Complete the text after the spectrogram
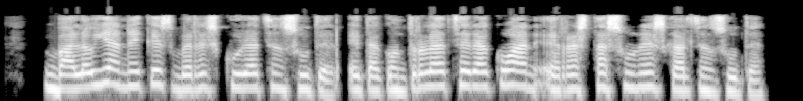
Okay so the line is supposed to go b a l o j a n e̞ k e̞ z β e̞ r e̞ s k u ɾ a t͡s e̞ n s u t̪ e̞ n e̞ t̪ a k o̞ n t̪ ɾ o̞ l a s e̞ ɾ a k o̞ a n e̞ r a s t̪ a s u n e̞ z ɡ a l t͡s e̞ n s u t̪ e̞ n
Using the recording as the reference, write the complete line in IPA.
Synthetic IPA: b a l o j a n e̞ k e̞ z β e̞ r e̞ s k u ɾ a t͡s e̞ n s u t̪ e̞ n e̞ t̪ a k o̞ n t̪ ɾ o̞ l a t͡s e̞ ɾ a k o̞ a n e̞ r a s t̪ a s u n e̞ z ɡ a l t͡s e̞ n s u t̪ e̞ n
